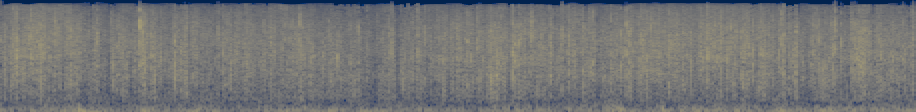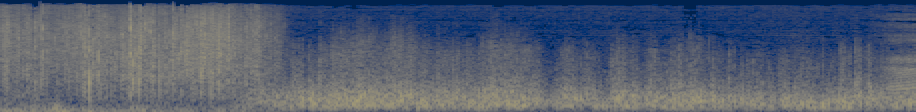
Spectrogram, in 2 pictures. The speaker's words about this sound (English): I feel like I'm a weatherman out trying to get photos of the hurricane coming in for viewers back home, but this wind is quite impressive. The rain's died down.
